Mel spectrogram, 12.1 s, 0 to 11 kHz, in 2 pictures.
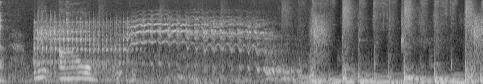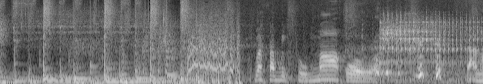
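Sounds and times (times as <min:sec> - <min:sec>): comic horse whinny: 0:01.5 - 0:03.8
music with drum beat: 0:03.6 - 0:09.1.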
